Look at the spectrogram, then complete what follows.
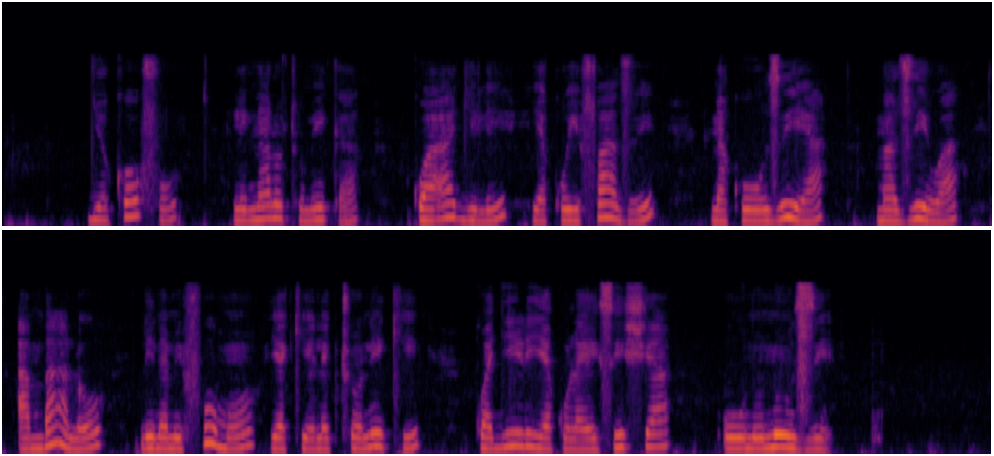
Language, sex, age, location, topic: Swahili, female, 25-35, Dar es Salaam, finance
